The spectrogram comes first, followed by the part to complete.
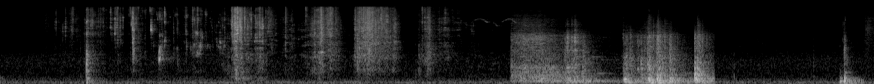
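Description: Kitchen handling sounds: taps and knocks of a loaf pan and baking dish, with aluminium foil crinkling as it is pressed over the pan. A longer, louder stretch of rustling and thumps comes about five to seven seconds in.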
